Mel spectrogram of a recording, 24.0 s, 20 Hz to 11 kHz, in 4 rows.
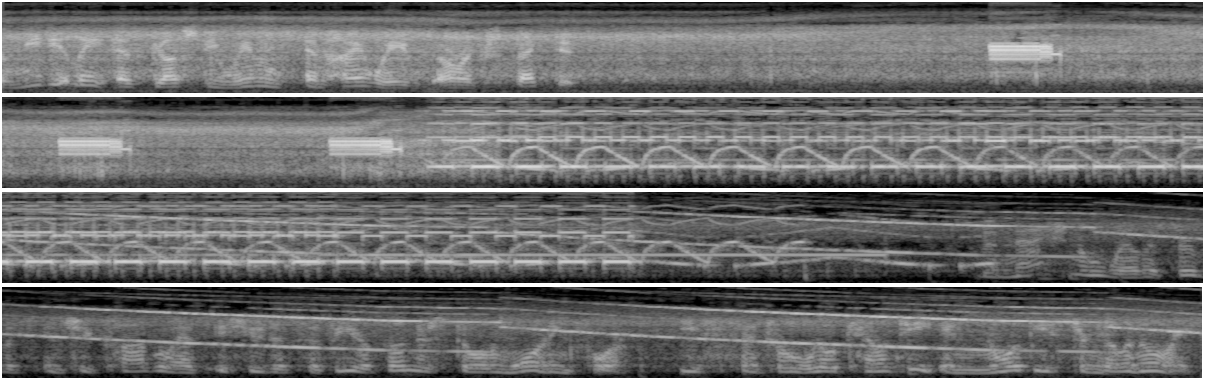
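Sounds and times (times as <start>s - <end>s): electronic siren-like alarm: 4.5s - 6.8s, 7.4s - 24.0s
digital data bursts: 4.9s - 6.8s, 7.6s - 16.0s.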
